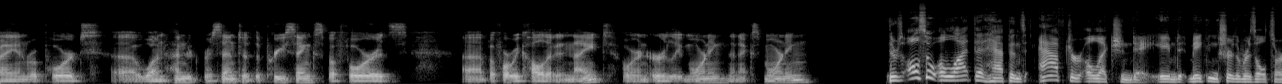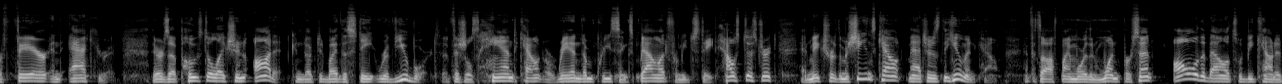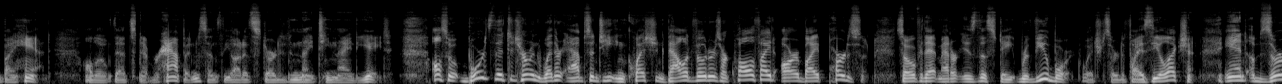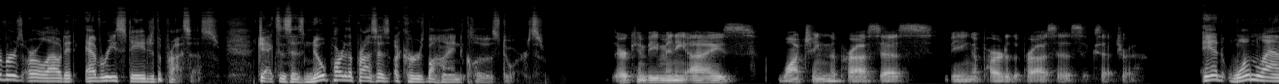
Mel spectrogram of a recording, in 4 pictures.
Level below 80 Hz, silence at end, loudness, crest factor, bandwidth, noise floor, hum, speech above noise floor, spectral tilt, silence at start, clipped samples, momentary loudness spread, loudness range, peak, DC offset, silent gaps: -60 dBFS; 0 s; -24 LUFS; 20 dB; 18 kHz; under -90 dBFS; none; over 67 dB; -5.5 dB/octave; 0 s; under 0.1%; 11 LU; 4 LU; -4 dBFS; under 0.1%; none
